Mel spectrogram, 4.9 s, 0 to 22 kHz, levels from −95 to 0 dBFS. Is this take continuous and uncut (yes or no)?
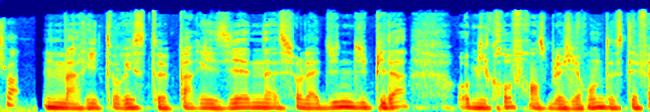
yes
